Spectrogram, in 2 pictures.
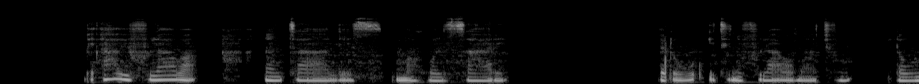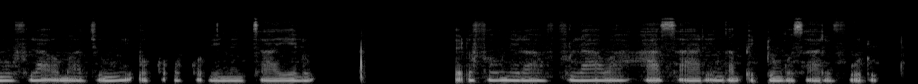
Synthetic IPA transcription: ɓɛʔawifulawa | hanantʰalɛsmahɔlsaɾɛ | ɓɛɗɔwoɗitʰinifula̰wamad͡ʒum | lawnufulawamad͡ʒumːiɓɔkːɔɓɔkːɔɓɛnantʰajɛlɔ | ɓɛ̰ɗɔfawniɾafulawahasaɾɛŋɡamɓɛdɔŋɡɔsa̰ɾɛvo̰ːdu

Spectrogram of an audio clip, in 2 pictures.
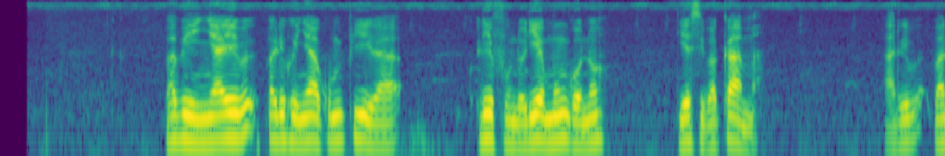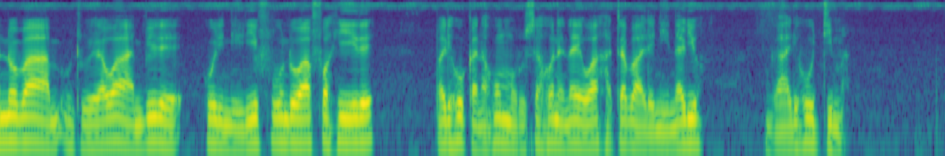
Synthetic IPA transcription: βaβiɲaiβalixwiɲakumupila | lifuːndo̞lje̞muːŋɡo̞no̞ | lje̞siβakama | ɾiβano̞βatuwelawaːmbile̞ | ulinilifuːndowafwaxile̞ | βalixukanaxumuɾusaxo̞nenaje̞waxataβale̞ninaljo̞ | ŋɡaːlixutima

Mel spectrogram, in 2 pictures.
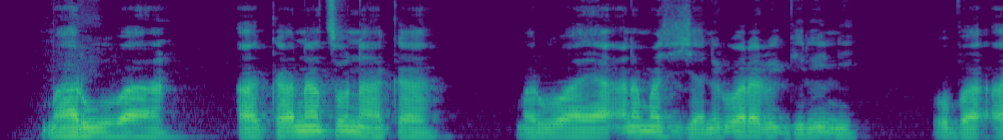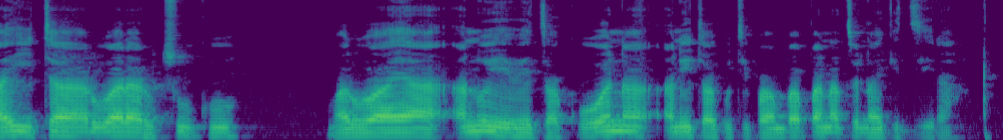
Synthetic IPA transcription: maɾuʋaː | kanat͡so̞naːka | maɾuʋajaʔa̰namaʃiʒane̞ɾuʋaɾarwe̞ɡʱiɾini | o̞̰b͡vaʔaitaruʋaɾarut͡ʂuku | maɾuʋaːjaa̰no̞je̞ʋe̞d͡zakuonaa̰no̞itakutipambapanat͡so̞nakid͡ziːɾa

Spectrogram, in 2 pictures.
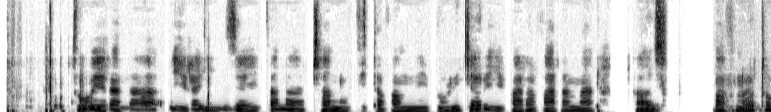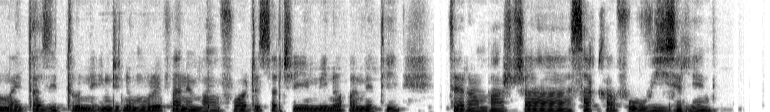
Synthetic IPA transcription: t̪oeɾanəiɾajizajt̪anaʈ͡ʂanuv̥it̪avaminit̪uɾikʲaɾivaɾavaɾanə | azu̥ | mafunaɾaʈ͡ʂəmaɦit̪azit̪uniiɳɖ͡ʐinəmuɾefanembavuaʈ͡ʂəsaʈ͡ʂiminofəmet̪it̪eɾambaɾuʈ͡ʂəsakʰafuizireni̥

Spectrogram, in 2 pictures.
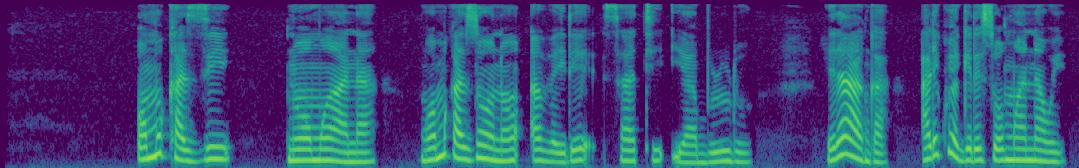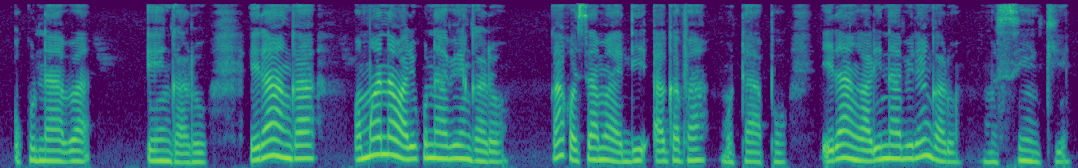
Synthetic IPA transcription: o̞mukazi | no̞ːmwaːna | ŋɡo̞ːmukazio̞ːno̞avaiɾe̞saːtʰijaβululu | e̞ɾaŋɡaː | likwe̞ːɡe̞ɾe̞so̞ːmwaːnawe̞ | o̞kunaːβa | e̞ŋɡalo̞ | e̞ɾaŋɡa | o̞mwaːnawealikunaːβe̞ːŋɡalo̞ | ŋɡaːko̞zesamaːðiʔaɡavamutaːpo̞ | e̞ɾaŋɡaːlinaːβiɾe̞ːŋɡalo̞ | musiːŋkʰi

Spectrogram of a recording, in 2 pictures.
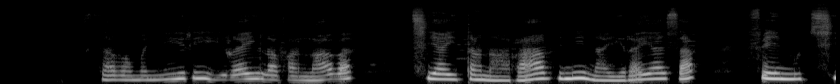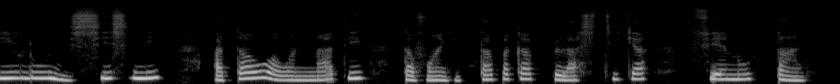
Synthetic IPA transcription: z̥avəmaniɾiːɾajlavalavə | t͡siahit̪anəravininaiɾajaza | fenut͡silunisisini | at̪awawannat̪i | d̪̥avuaŋɡit̪apakəplast̪ʰikʲə | fenut̪ani̥

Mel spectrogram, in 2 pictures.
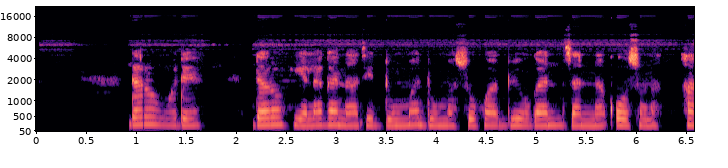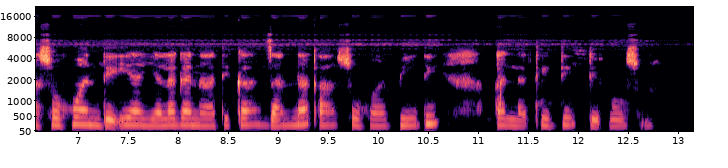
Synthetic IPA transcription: d̪ɐɾɔwɔd̪ɛ | d̪ɐɾɔjɛlɐɡɐnaːt̪ɪd̪ʊmːɐd̪ʊmːɐsɔhʊwaːbɪjoːɡaːnzɐnːɐkʼo̞ːsɔnɐ | hɐsɔhʊwaːnd̪ɛʔɪjaːjɛlɐɡɐnaːt̪ɪkːɐzɐnːɐkʼasɔhʊwaːbiːd̪ɪʔɐlːɐt̪ʼɪd̪ɪd̪̥ɪʔo̞ːsɔnɐ̥

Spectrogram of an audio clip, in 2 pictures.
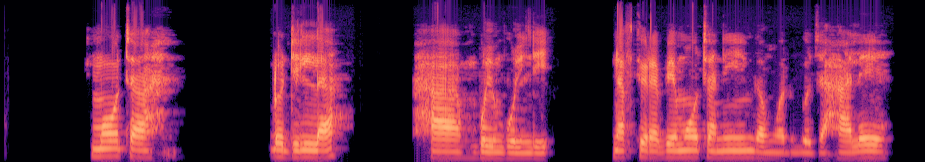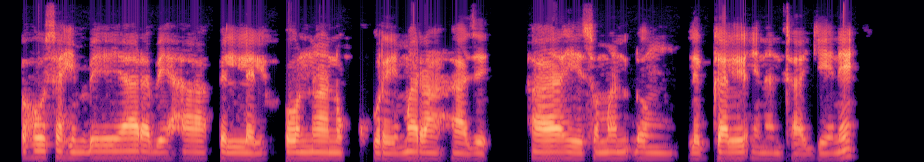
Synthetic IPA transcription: mɔːta | ɗɔdilːa | hambulmbulndi | naftiɾabɛmɔtaniŋɡamwaɗuɡɔd͡ʒahalɛ | ɗɔhɔsaɦimɓɛjaːɾabɛhafɛlːɛlkɔnanokʰːuɾɛmaɾahaːd͡ʒɛ | hahɛsɔmanɗɔnlɛɡːalɛnantʰaɡɛnɛ

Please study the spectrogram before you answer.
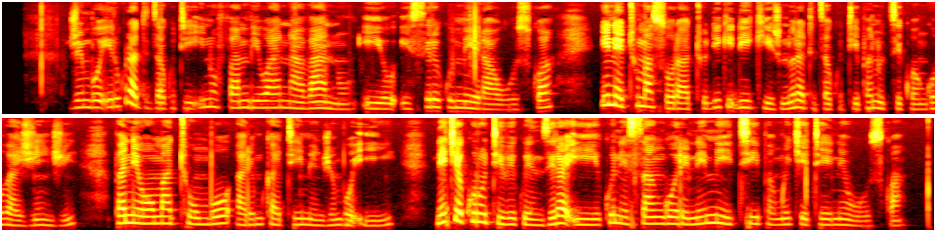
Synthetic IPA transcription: nʐimbo̞iɾikuratid͡zakutiʔino̞fambiwanaʋan̤uijo̞ʔisiɾikumeɾaɦuskwa | ine̞tʰumaso̞ɾatʰuɗikiɗikʰiʐino̞ɾatid͡zakutipano̞t͡sikwaŋɡoʋaʒiːnd͡ʒi | pane̞wo̞matʰo̞mbo̞ʔaɾimukatʰime̞nʐimbo̞̰ʔiːji | ne̞t͡ʃe̞kuɾutiʋikwe̞nziɾaʔijikune̞saŋɡo̞ɾene̞mitʰipamwe̞t͡ʃe̞te̞ne̞ɦuːswa

